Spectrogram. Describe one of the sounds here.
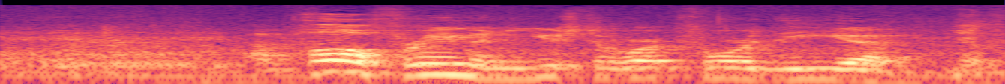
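A middle-aged man speaks calmly to a room.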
